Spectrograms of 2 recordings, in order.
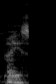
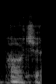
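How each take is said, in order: First: The name ends with an 's' sound. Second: The name ends with a 'ch' sound. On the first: The speaker calls it wrong. "I always used to refer, um, pronounce it Pace when I was younger" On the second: The speaker calls it right. "but I think it is supposed to be Pache"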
